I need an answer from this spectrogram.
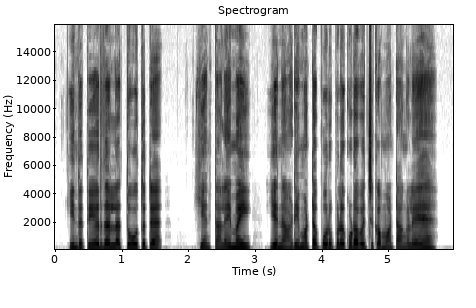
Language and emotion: Tamil, fearful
